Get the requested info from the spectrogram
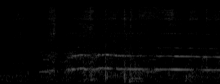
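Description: A rooster crowing: one long held call that begins about half a second in.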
